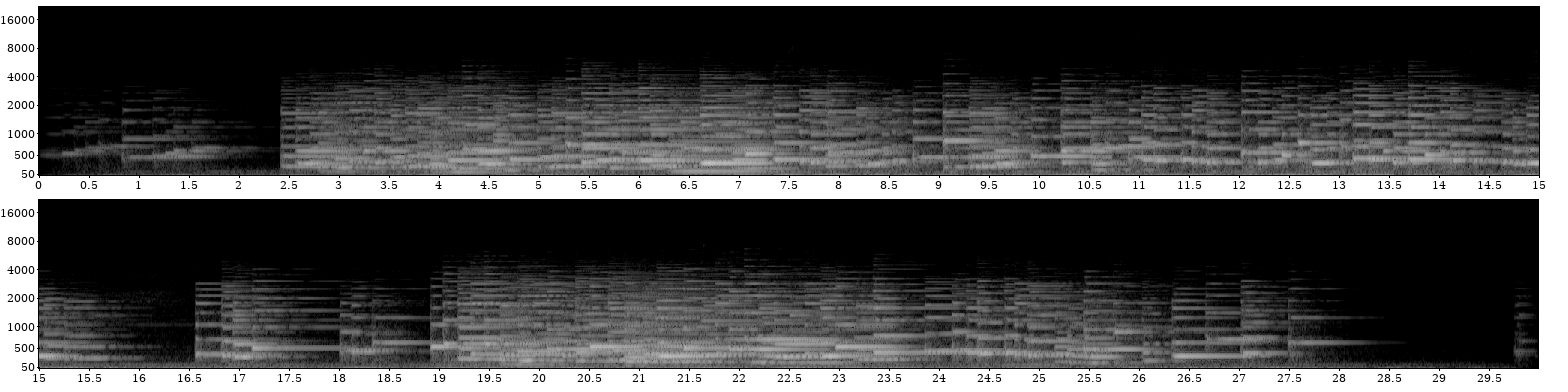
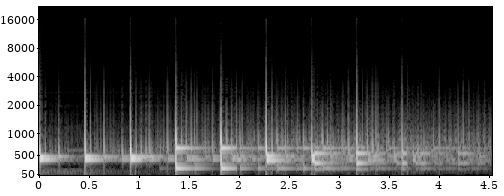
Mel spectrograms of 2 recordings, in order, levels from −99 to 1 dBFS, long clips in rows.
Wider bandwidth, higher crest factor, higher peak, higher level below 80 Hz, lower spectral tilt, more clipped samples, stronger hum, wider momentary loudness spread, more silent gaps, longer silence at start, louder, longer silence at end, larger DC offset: about the same, 4.9 kHz vs 4.8 kHz; about the same, 18 dB vs 22 dB; second, -20 dBFS vs -2 dBFS; about the same, -60 dBFS vs -62 dBFS; second, -9 dB/octave vs -11 dB/octave; neither; neither; about the same, 16 LU vs 15 LU; neither; first, 0.3 s vs 0 s; second, -38 LUFS vs -24 LUFS; first, 1.4 s vs 0.05 s; neither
